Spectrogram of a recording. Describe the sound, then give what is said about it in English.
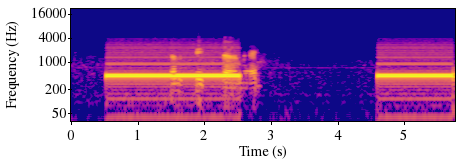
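A loud, steady telephone tone sounds for about two seconds, cuts off, then returns after a pause, like a ringing signal on a line, with brief muffled voice fragments near the first tone's end. “Is either the police calling back or that person's the first number we called? It might be their cell phone or something.”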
